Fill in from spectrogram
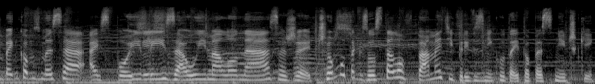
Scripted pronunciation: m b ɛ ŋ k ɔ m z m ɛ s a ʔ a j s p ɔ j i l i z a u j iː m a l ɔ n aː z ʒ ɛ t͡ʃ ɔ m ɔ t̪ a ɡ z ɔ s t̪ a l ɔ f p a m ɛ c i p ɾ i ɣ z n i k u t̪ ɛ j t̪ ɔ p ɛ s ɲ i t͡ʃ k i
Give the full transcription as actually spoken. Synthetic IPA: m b ɛ ŋ k ɔ m z m ɛ s a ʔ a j s p ɔ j i l i z a u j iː m a l ɔ n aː z ʒ ɛ t͡ʃ ɔ m u t̪ a ɡ z ɔ s t̪ a l ɔ f p a m ɛ c i p ɾ i v z ɲ i k u t̪ ɛ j t̪ ɔ p ɛ s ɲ i t͡ʃ k i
